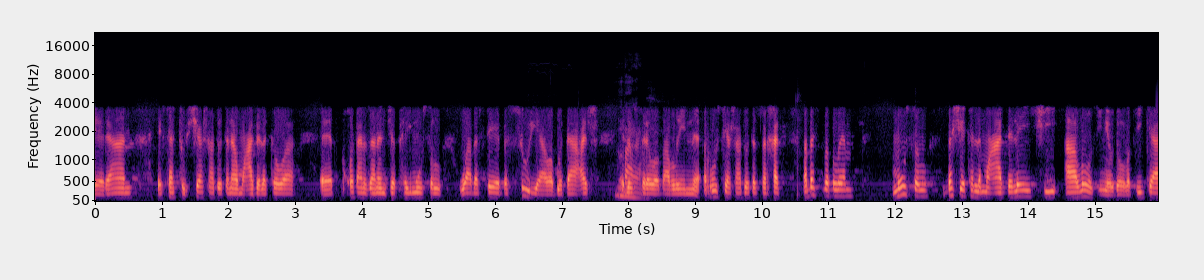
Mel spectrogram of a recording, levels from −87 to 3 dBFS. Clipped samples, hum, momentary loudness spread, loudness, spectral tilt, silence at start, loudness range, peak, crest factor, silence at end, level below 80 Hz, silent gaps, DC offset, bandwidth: under 0.1%; none; 6 LU; -25 LUFS; -8 dB/octave; 0 s; 2 LU; -2 dBFS; 22 dB; 0 s; -78 dBFS; none; under 0.1%; 4 kHz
